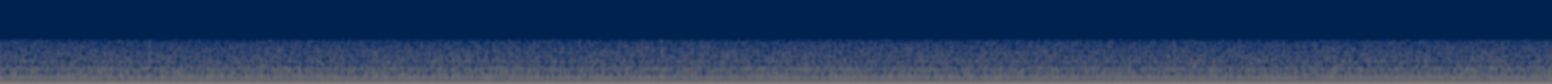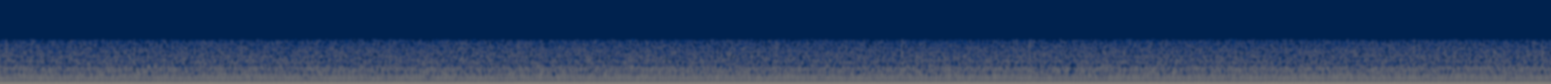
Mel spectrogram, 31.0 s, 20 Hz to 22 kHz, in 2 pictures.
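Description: Steady electrical hum: a low tone with a ladder of evenly spaced higher tones over an even hiss, unchanging throughout, from the running 3D printer's electronics.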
